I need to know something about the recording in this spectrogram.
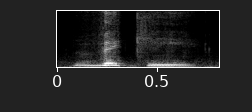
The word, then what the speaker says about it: V.I.C.I: By the way, I'm V.I.C.I, pronounced Vicky.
